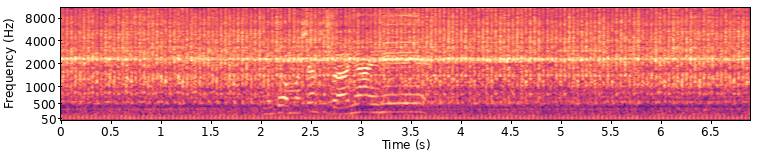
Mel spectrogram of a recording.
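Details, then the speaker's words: Isuzu Panther LV Adventure diesel, owner complains it runs rough though not blowing by: idle with loud uneven clatter and knock, harsher than normal; finding the cause needs a full teardown, not confirmed; rough idle. "ini memang suaranya agak suara kelek gitu ya Jadi kurang halus memang saya mesin kurang halus"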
